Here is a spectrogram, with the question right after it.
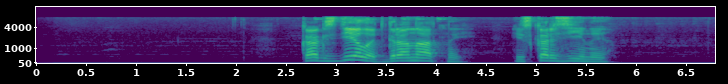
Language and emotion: Russian, neutral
